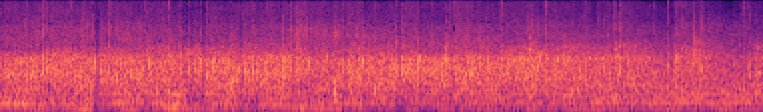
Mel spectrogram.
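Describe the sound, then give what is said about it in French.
Sustained audience applause welcoming the team of the web series Random, the fourth nominee at an awards event, a dense, steady wash of many hands clapping at an even loudness throughout, with no distinct individual claps standing out. “Quatrième nominé, grande d'accueillir et d'applaudir l'équipe de Random,”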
